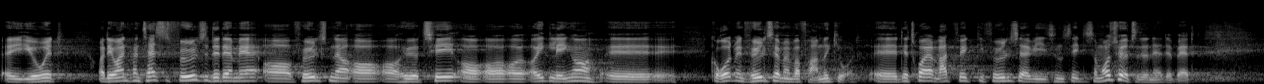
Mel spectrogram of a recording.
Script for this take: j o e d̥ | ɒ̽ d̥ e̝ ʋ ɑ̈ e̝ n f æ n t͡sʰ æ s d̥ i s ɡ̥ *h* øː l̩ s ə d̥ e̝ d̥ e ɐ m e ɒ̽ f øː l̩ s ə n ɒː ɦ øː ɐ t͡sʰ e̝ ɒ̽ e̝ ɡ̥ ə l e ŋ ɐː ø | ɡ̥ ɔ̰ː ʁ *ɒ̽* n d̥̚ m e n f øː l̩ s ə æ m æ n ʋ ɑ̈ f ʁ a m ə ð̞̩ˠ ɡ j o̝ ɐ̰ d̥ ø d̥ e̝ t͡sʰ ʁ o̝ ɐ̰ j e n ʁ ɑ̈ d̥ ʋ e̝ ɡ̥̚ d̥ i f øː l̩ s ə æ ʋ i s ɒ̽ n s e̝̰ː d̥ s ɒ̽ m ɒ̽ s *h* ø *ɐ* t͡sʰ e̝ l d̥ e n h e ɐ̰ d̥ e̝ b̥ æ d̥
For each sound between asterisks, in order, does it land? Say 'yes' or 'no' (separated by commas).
no, no, yes, yes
